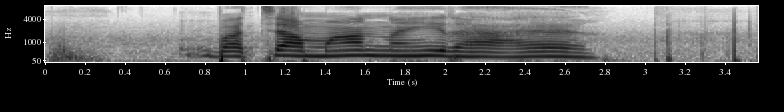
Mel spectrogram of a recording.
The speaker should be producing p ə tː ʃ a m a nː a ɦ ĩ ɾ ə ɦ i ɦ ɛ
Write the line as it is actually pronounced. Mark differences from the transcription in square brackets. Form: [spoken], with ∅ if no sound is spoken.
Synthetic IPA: [b] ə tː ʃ a m a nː [ə] ɦ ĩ ɾ ə ɦ [a] ɦ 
